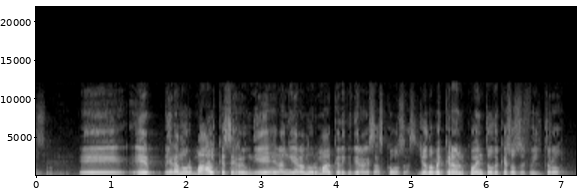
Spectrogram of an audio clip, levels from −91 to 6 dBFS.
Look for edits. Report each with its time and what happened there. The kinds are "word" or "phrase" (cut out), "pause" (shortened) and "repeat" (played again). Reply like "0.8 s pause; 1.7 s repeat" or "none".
none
